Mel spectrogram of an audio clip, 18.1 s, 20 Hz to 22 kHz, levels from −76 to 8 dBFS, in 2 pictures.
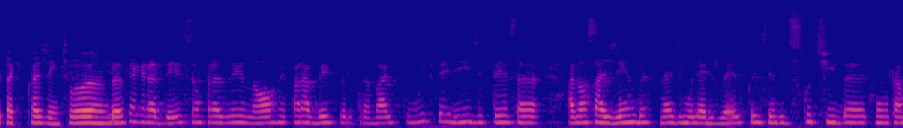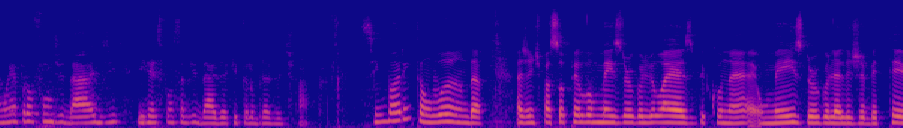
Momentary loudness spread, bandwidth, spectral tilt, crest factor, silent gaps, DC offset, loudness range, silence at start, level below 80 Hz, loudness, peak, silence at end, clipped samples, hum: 12 LU; 16 kHz; -6.5 dB/octave; 18 dB; none; under 0.1%; 9 LU; 0 s; -64 dBFS; -33 LUFS; -14 dBFS; 0 s; under 0.1%; none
